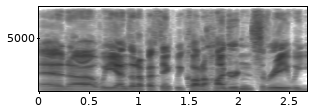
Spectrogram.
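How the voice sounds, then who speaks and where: Here a man has a plain, everyday voice in an American accent. He speaks at a medium pitch and a fairly quick pace. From Long Island, New York. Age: 50s. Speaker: fishing mate and tournament director. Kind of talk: casual interview. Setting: in person.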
